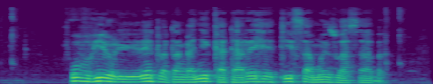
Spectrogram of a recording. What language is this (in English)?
Swahili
